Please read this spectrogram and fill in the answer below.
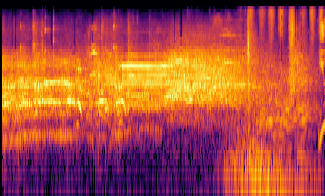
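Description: Produced sports intro sound: arena crowd noise under a game-clock countdown, with a steady horn-like tone held for about a second partway through, then a low rumble swelling into a hit near the end.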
